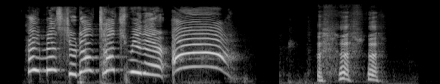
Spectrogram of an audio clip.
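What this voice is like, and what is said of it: High-pitched Elmo character voice. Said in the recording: “Can you do an Elmo impression? ... Isn't it, like, real high?”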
